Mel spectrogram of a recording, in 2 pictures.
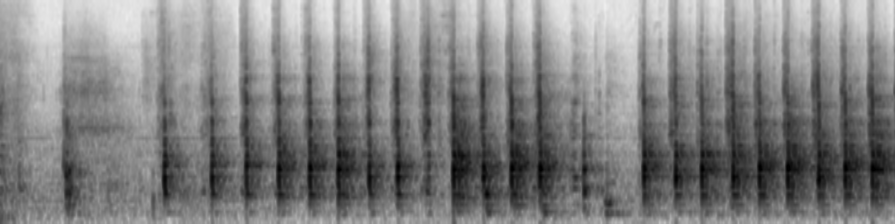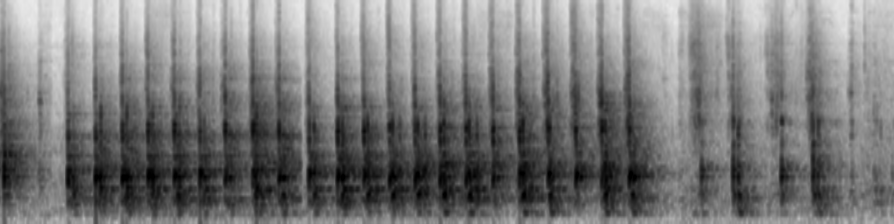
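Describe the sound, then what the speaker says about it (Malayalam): A knife slices a small, washed cabbage lengthwise for a masala curry, giving rapid, evenly spaced crisp chops in two long bursts with a short pause between, close and clear with no talking. "കഴുകി വൃത്തിയാക്കി വെച്ചിരിക്കുന്ന ഈ ക്യാബേജ് നമുക്കൊന്ന് അരിഞ്ഞെടുക്കാം."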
